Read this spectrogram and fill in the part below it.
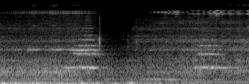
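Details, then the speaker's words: Lectric XP 3.0 folding e-bike (2022, disc brakes) after almost 20 miles of riding: steady high-pitched squeal over rolling noise, stopping briefly then returning as the brakes are applied; noisy disc brakes needing improvement. "Brakes are still very noisy. So yeah, the brakes definitely need some improvements."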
